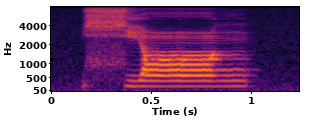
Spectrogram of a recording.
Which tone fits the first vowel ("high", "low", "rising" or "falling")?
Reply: high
